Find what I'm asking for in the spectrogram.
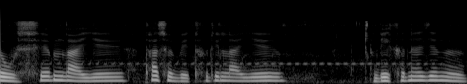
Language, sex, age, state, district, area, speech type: Bodo, female, 45-60, Assam, Baksa, rural, spontaneous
